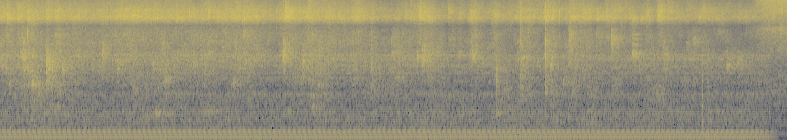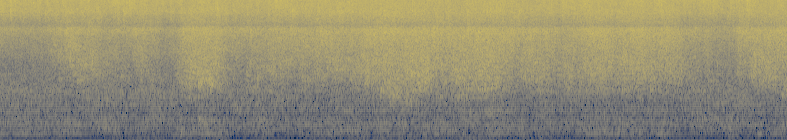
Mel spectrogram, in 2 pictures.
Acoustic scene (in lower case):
restroom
